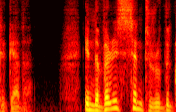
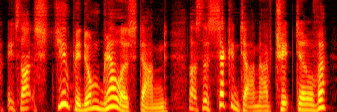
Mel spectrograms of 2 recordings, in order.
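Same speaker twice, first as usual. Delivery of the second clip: higher-pitched wailing excuse; Tonks, wailing; 6 semitones higher than usual. A narrator's reading. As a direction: bemoan your own clumsiness. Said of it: "wailed Tonks".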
